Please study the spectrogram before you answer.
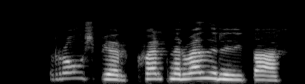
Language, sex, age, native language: Icelandic, male, 12, Icelandic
